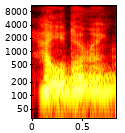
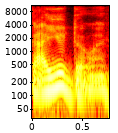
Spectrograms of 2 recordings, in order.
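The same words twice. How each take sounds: First: It is said in a plain, everyday accent. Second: It is said in a New York accent.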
